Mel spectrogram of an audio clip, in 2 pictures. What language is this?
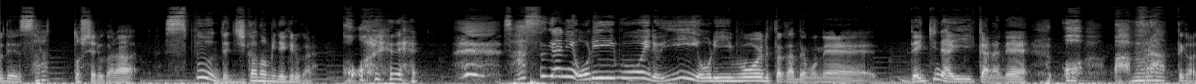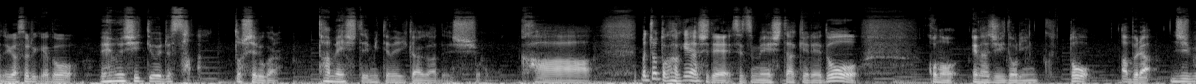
Japanese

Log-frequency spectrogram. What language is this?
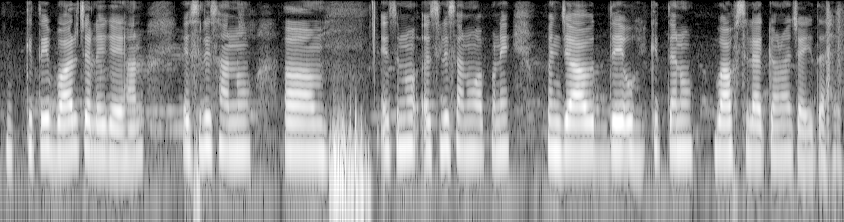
Punjabi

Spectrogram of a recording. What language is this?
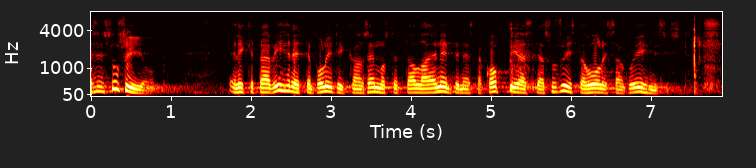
Finnish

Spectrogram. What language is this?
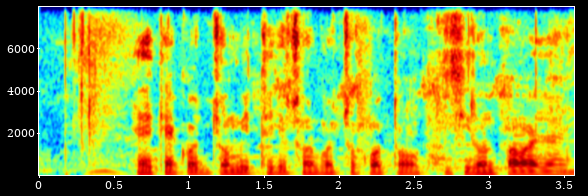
Bangla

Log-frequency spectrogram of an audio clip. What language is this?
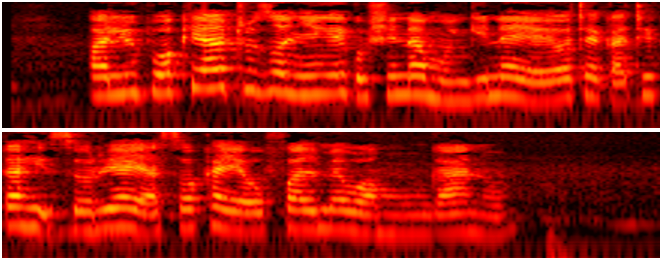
Swahili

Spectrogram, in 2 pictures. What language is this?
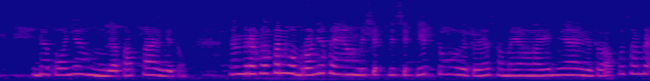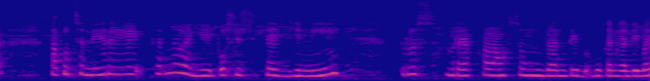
Indonesian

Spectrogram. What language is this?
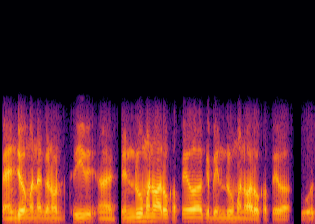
Sindhi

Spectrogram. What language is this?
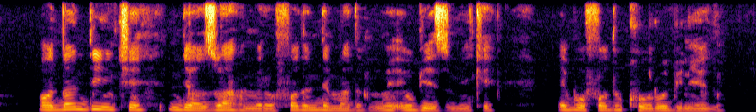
Igbo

